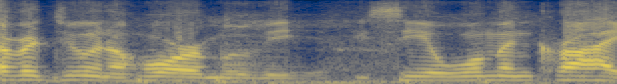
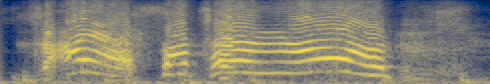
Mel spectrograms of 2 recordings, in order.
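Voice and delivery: high, loud, drawn-out mock nagging; imitating viewers yelling; 9 dB louder, slower than usual. Player mimicking viewers' complaints, hammed-up high yell. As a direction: squeal it like exasperated fans heckling. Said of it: "you guys are like".

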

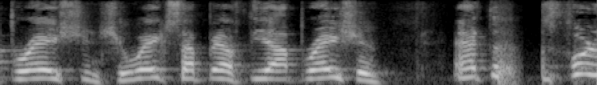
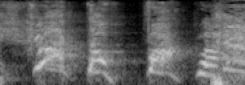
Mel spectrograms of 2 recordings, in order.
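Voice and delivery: higher, half-shouted put-down; mock snap; 9 semitones higher than usual. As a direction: bark it at the wife. Husband snaps at wife.

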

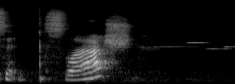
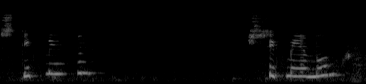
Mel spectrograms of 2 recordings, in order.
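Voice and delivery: very soft, high questioning call; hushed calling; 8 semitones higher, 13 dB quieter than usual. Real, not acted. Player searches for Stickman Luke, hushed high call. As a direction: call the name almost in a whisper, rising.

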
